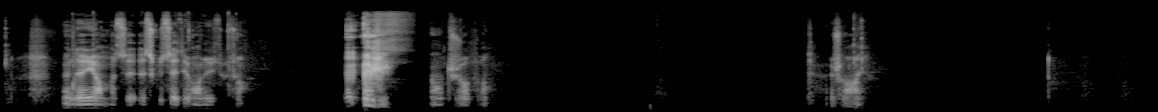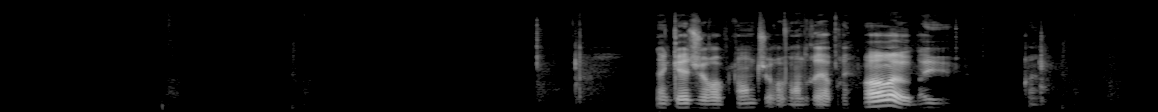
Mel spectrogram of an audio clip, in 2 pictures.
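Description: A young man talks casually into a close microphone, in bursts with pauses.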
